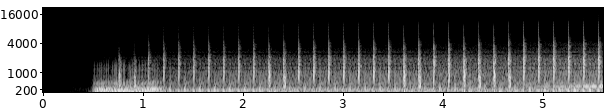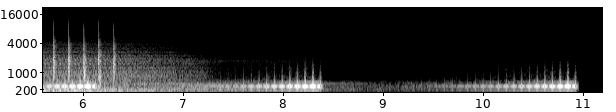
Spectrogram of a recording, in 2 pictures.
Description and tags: Created in FL Studio 20.
"Alarm" as it was originally labeled.
futuristic, atmospheric, sci-fi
